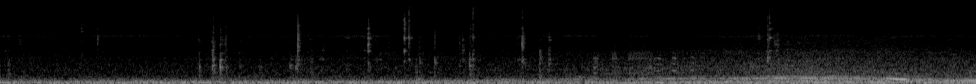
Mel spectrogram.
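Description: A hen's claws clicking and scraping on the wooden perch and the coop door's frame as she climbs up and out through the open pop door, over a steady low rumble. A low hum comes in during the second half and drops away near the end.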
